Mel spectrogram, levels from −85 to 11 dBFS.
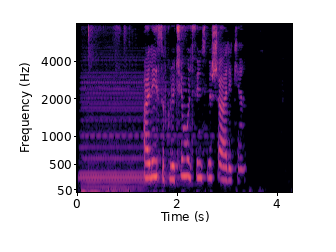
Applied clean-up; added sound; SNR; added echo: classical method Wiener filter.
